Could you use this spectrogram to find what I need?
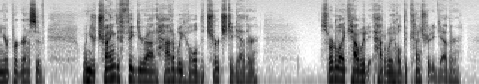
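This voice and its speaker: The speech moves at a very fast pace on a very clean recording with a silent background. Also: man. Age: 50s. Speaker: pastor. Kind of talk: interview.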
